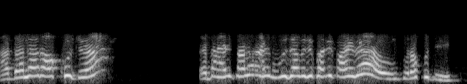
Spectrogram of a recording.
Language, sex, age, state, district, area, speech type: Odia, female, 45-60, Odisha, Kendujhar, urban, conversation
